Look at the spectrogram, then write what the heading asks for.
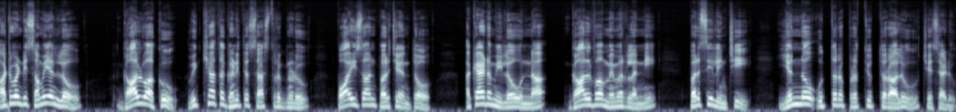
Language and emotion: Telugu, neutral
